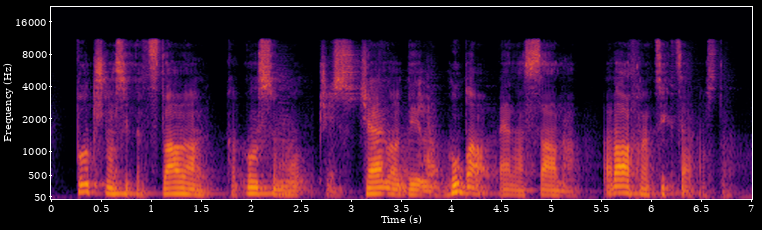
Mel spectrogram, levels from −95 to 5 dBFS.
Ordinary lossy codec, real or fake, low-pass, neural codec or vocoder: none; fake; 10.8 kHz; codec, 44.1 kHz, 1.7 kbps, Pupu-Codec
